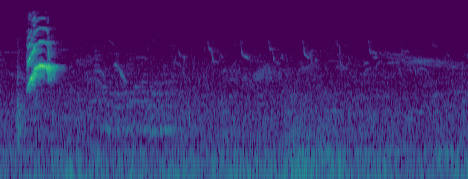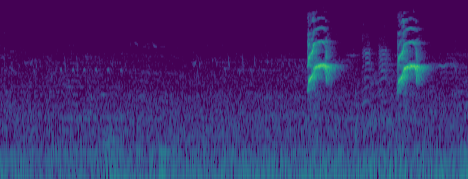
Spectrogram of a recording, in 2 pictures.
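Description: A sun conure gives three loud, harsh, high chirps, one near the start and two close together near the end, with faint twittering of other small birds between.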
